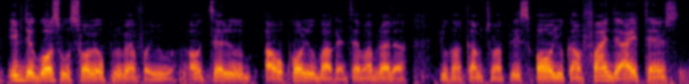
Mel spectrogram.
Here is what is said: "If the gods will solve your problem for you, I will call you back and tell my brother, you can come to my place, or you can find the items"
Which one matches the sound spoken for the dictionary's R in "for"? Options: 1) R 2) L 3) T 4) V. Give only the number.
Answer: 2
